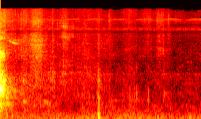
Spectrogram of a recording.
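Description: A man's loud wailing cry cuts off right at the start, followed by quiet background with a single faint tick about a second in.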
